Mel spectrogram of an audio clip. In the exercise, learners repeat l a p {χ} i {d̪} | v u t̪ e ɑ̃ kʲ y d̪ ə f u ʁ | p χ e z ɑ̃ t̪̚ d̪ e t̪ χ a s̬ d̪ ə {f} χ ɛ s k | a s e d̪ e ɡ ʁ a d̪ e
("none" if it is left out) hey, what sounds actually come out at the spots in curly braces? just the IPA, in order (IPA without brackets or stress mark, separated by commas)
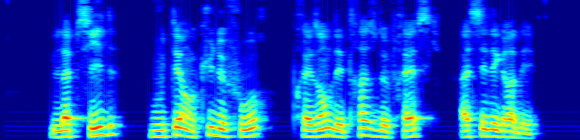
s, d̪, f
